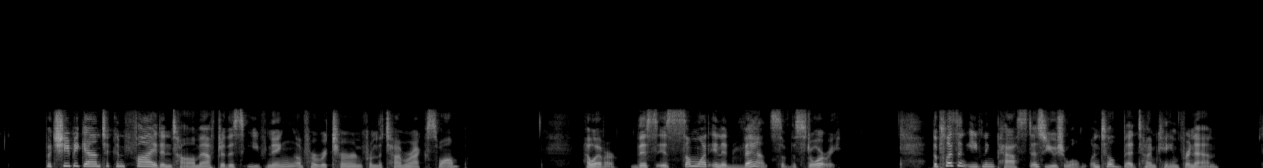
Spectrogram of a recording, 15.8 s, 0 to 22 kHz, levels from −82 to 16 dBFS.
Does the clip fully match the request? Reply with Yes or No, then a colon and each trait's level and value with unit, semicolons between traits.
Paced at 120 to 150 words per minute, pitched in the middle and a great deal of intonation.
No: average, 140 wpm; high, 195 Hz; wide, 8.9 semitones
